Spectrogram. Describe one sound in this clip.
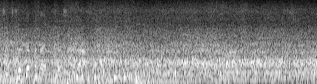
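A train rumbles past in the distance.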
